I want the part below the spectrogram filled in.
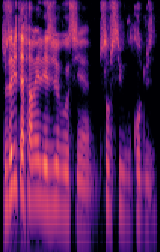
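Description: A man hosting a podcast, leading a casual chat in a quick, playful way. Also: fairly high pitch, animated, no room sound, studio quality. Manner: quick, playful, leads the talk. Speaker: podcast host.

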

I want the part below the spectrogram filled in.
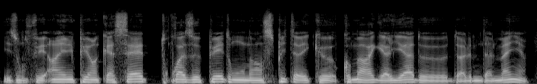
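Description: Low-voiced hesitant French radio host. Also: male voice, steady tone, moderate pace, a little mellow, no echo, studio quality. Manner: hesitant, many fillers and restarts. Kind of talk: casual radio chat presenting music.

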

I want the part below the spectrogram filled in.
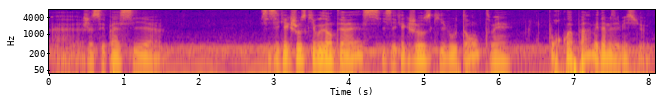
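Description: Low-voiced man guiding meditation over music. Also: creaky. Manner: slow, pausing, repeating phrases, informal. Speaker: guided meditation host. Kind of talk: improvised guided meditation with casual asides. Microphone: speaking into a microphone.

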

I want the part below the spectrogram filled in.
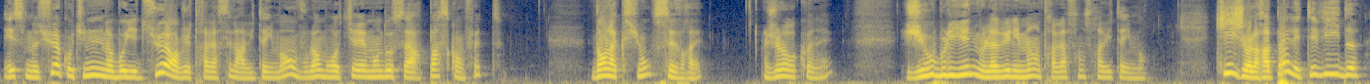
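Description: A man's voice: high voice, fairly quick. A man telling a story in a solo podcast, ranting indignantly with crude slang and often turning to the listener. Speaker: podcast host and trail runner.

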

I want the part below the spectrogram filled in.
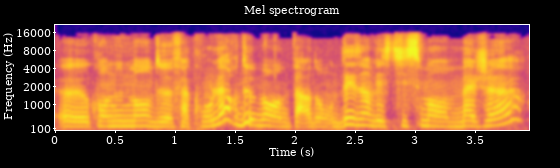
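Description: A woman hosting a tech show, who introduces the topics and guests in a lively, brisk way with some fillers. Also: medium pitch, dry recording. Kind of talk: broadcast show hosting and interviewing.

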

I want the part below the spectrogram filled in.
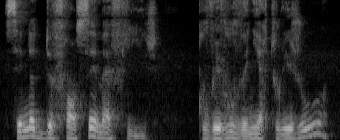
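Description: A man voicing a stern, middle-aged wealthy father who speaks briskly and peremptorily in a storybook reading. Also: medium pitch, expressive, dark tone, husky. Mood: authoritative.

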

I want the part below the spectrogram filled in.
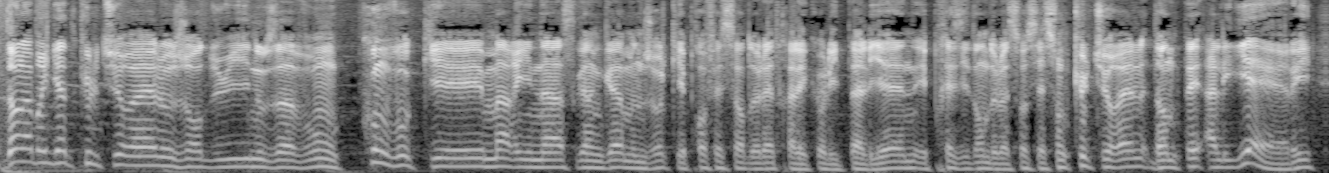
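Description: A man hosting a morning radio show, presenting in a lively, chatty way. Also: medium pitch, a little fast, hardly any pauses, soft background music. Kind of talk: radio chat.

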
